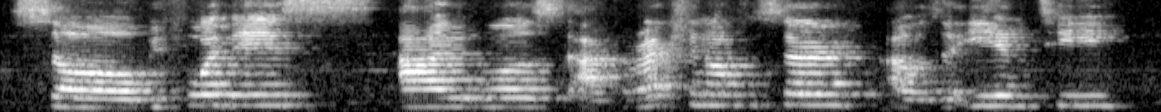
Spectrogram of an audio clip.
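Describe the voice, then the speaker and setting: Speaking at a fairly slow pace, a woman with a Spanish accent has a bright, sharp tone. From Ecuador. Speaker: police officer. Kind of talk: panel talk.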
